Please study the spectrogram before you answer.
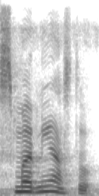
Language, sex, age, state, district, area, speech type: Marathi, male, 18-30, Maharashtra, Sangli, urban, spontaneous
